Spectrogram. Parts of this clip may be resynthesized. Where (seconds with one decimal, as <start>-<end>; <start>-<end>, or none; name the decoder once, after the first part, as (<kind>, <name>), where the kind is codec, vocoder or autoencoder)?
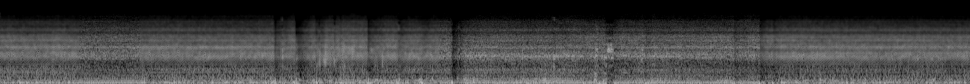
0.0-0.8 (vocoder, Vocos); 1.4-4.4; 7.6-9.7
